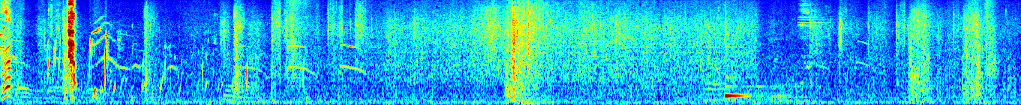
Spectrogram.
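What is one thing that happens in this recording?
Footsteps patter quickly over grass and rock.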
